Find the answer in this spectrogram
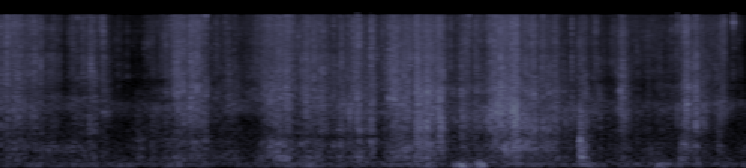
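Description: Thin white packing paper crinkling and rustling in irregular bursts as hands unfold and smooth it.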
